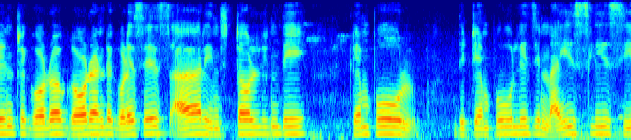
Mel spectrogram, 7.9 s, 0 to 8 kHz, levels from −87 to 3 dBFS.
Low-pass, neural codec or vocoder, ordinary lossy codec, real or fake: 7.2 kHz; none; Opus, 32 kbps; real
